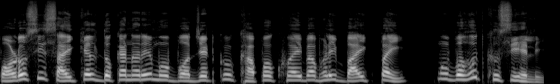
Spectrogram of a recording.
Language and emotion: Odia, happy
